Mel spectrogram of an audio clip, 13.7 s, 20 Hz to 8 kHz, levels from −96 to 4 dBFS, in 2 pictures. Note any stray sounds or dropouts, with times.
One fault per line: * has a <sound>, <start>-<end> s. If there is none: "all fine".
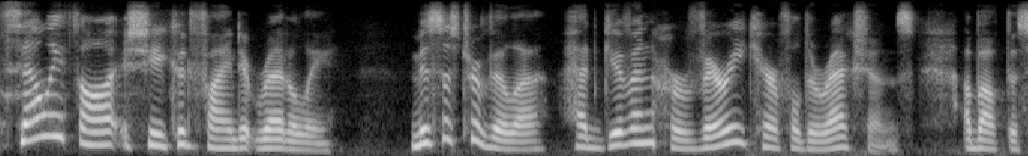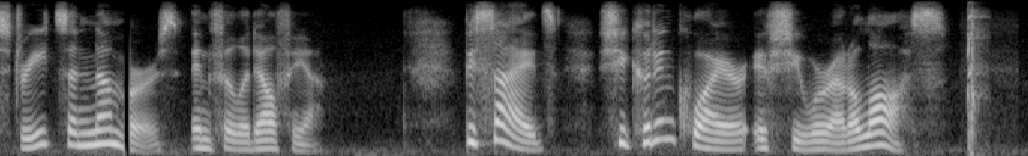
* has a dropout, 7.7-7.7 s
* has a squeak, 13.3-13.5 s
